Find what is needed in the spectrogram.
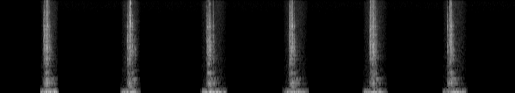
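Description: A clock ticking once a second: six sharp, even ticks with dead silence between them.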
